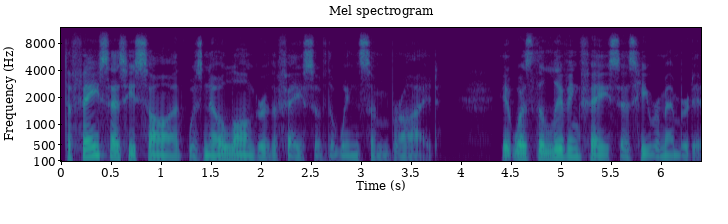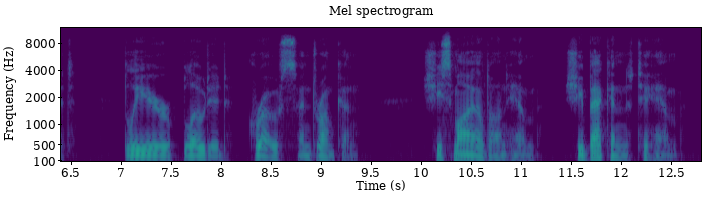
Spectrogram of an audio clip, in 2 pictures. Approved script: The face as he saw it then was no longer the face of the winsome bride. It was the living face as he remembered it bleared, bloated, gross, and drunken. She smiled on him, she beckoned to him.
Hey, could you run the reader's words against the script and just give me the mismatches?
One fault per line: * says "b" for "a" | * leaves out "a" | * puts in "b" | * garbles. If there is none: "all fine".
* leaves out "then"
* says "blear" for "bleared"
